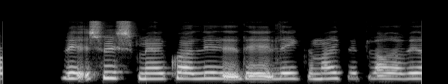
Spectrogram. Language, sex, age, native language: Icelandic, female, 12, Icelandic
